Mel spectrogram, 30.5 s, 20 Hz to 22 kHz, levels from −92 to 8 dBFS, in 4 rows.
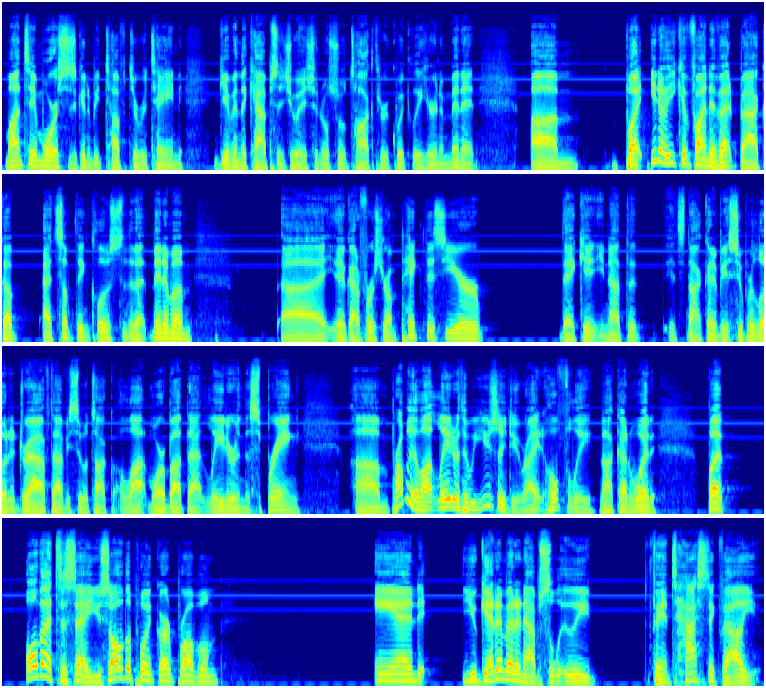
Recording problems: high-pitched whine; faint; throughout; 3.5 kHz, 35 dB below the speech

